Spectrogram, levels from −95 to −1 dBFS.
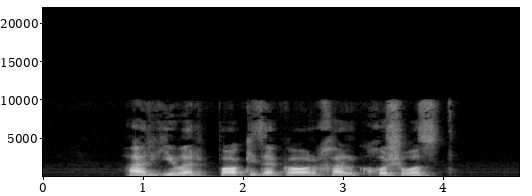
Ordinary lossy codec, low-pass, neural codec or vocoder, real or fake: AAC, 32 kbps; 9.9 kHz; none; real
